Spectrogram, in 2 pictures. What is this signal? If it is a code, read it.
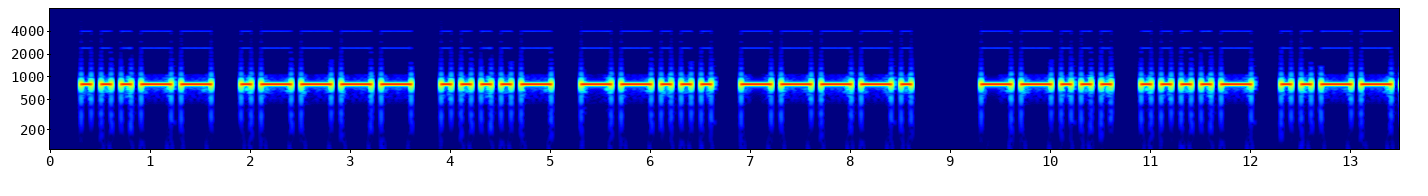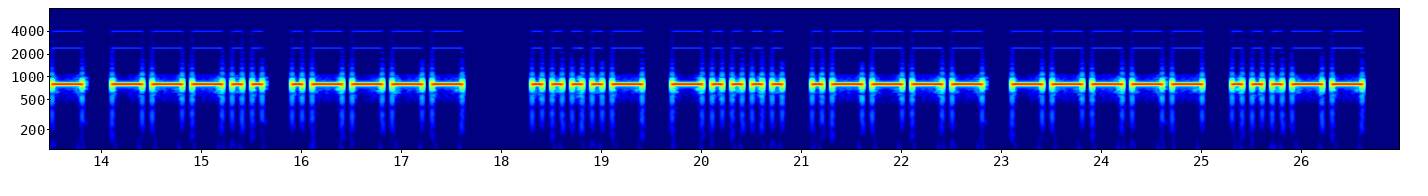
Morse code, heard as a keyed tone, about 12 wpm, 800 Hz. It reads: 31479 74281 46103
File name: morze vizsga 2011-1 10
